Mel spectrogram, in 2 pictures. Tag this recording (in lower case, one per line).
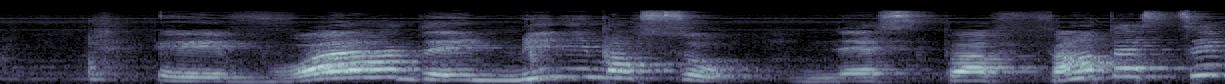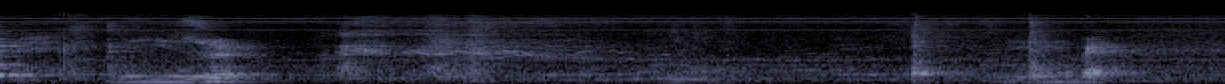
speech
